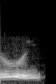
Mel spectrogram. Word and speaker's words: Bodin: Se escribe Juan Bodin, se escribe Bodin, se pronuncia Bodin, ¿no?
